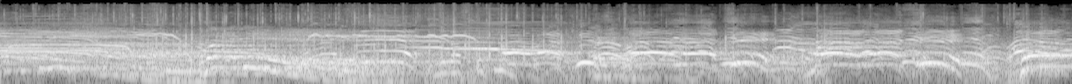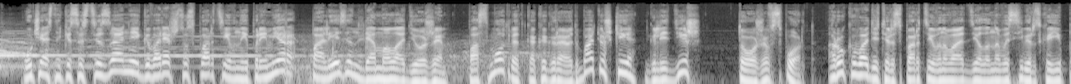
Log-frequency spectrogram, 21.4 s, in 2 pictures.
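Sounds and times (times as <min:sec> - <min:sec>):
crowd shouting in support of a team: 0:00.0 - 0:15.4
speech: 0:11.0 - 0:21.4.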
